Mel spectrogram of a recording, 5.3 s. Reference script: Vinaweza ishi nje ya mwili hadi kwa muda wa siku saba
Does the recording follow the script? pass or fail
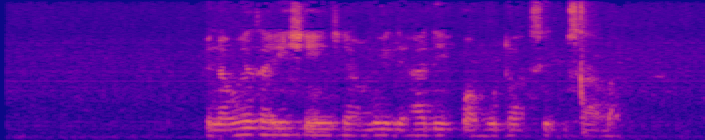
pass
